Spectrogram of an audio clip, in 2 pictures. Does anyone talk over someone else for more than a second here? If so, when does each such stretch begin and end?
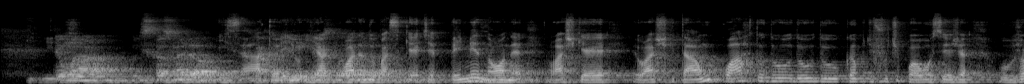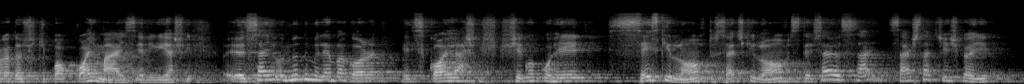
2.5-4.0

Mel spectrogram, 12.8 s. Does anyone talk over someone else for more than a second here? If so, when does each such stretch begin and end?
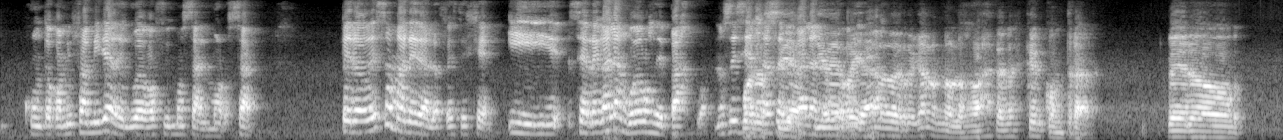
7.4-8.8

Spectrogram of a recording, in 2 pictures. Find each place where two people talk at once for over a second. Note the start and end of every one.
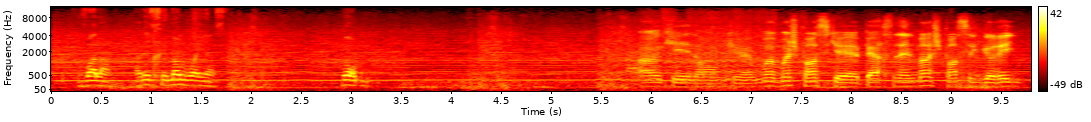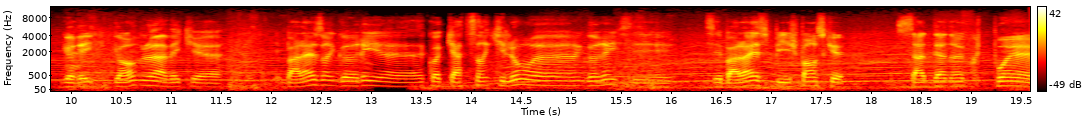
none

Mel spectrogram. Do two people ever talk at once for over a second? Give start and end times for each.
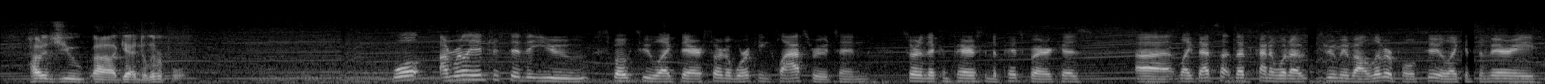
none

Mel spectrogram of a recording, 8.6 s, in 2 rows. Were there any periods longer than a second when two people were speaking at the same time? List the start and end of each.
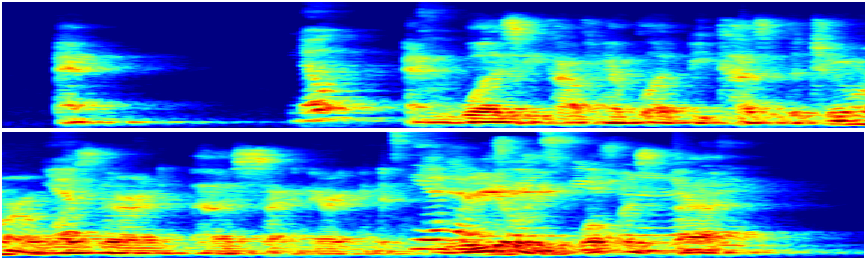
6.4-7.9

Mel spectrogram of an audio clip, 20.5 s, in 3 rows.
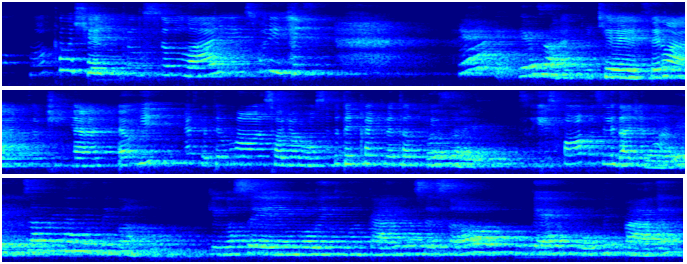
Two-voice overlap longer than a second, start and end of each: none

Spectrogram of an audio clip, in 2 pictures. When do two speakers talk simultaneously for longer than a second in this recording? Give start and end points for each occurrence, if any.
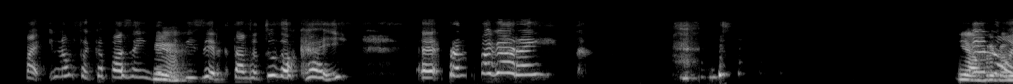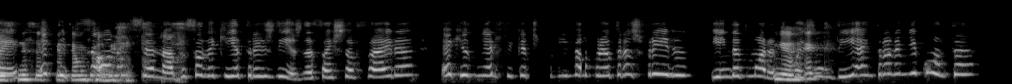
9.9-11.6

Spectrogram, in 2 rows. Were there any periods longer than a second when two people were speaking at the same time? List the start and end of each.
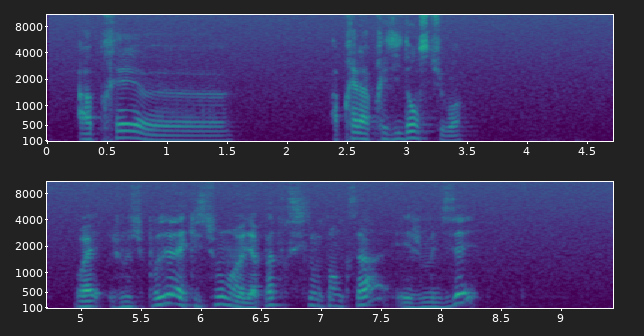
none

